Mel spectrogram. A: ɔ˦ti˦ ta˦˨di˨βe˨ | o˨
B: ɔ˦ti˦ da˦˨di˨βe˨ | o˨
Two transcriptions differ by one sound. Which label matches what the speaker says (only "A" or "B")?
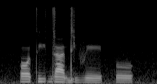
B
